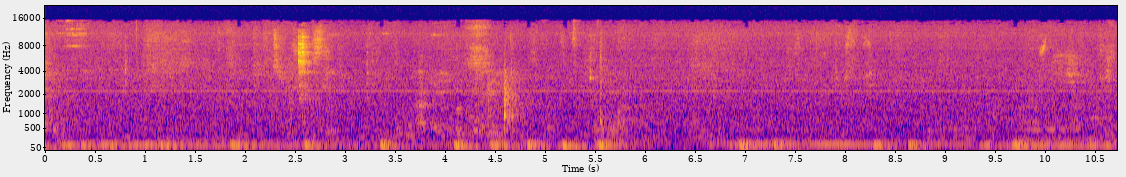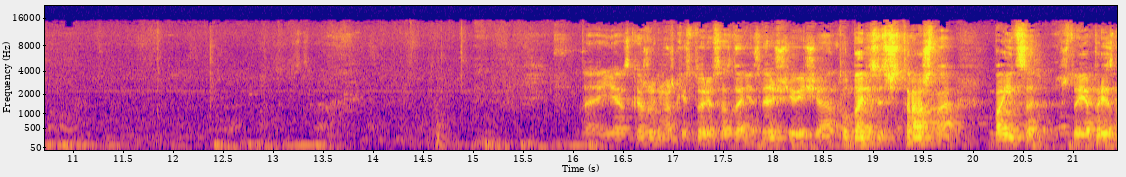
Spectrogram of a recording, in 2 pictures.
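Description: A drum kit taps lightly.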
